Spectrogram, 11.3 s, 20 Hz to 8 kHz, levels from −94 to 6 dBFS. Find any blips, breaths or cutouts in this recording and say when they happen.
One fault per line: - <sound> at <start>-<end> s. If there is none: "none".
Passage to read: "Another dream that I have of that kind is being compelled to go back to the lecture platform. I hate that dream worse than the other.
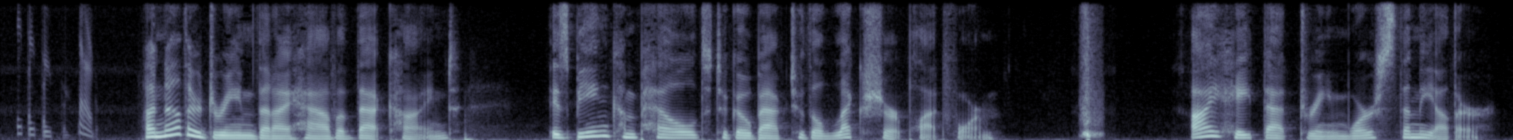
- chirp at 0.1-0.7 s
- whoosh at 8.1-8.3 s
